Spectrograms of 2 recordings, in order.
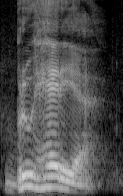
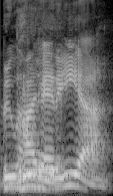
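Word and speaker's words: Brujería: I always say it wrong. Brujeria. Not Brujeria. Brujeria.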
